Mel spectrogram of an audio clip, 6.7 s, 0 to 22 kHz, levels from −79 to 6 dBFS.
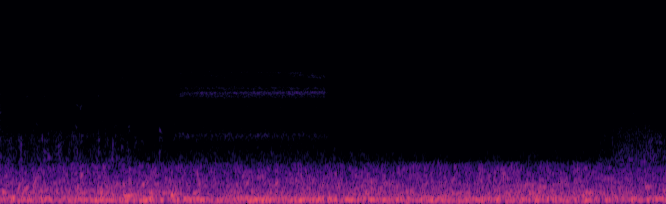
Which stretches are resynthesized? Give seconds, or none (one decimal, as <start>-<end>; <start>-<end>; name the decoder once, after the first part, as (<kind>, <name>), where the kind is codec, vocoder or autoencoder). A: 5.9-6.7 (codec, SNAC)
